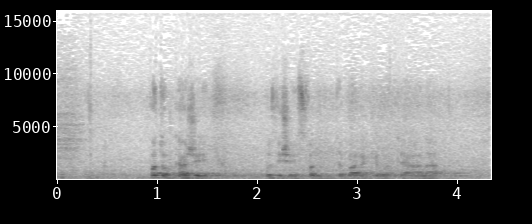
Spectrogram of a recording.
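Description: A man speaks calmly and steadily into a close microphone.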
